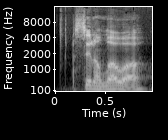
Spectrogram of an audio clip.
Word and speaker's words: Sinaloa: She's accused of acting as go-between to her famous drug king husband and his alleged, I always say this wrong, Sinaloa, I said it right this time, cartel cohorts while he hid from U.S.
